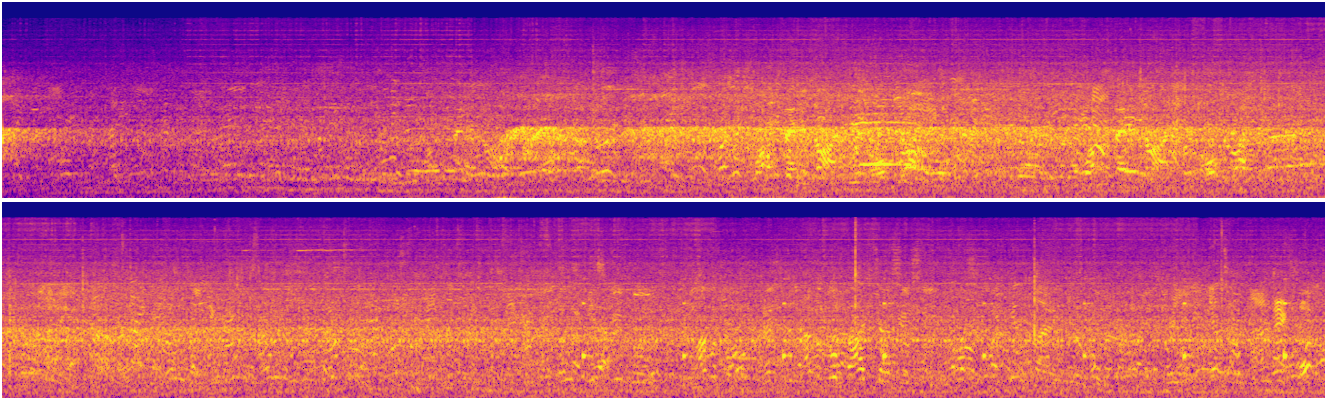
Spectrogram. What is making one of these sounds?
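City traffic hums in the background.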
